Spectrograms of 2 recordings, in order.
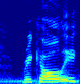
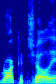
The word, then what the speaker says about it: Roccacelli: Yes, and then now we have Caden Hunt and Mitchell Riccoli going off the line, but we did see him not take it. Mitchell did not. Roccacelli, I'm sorry, pronounced the name wrong.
